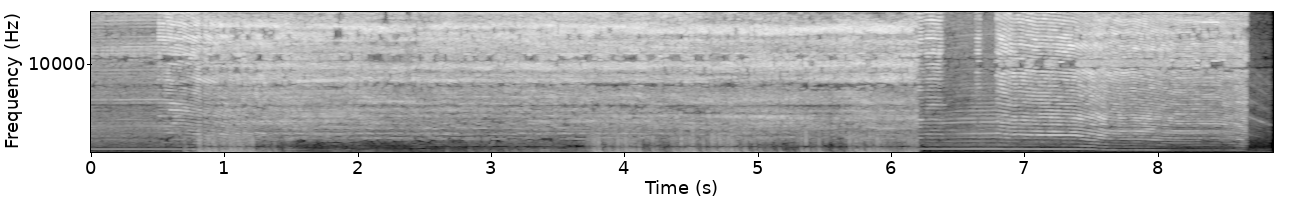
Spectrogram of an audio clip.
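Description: A rotary tool with a thin cutting disc bites through thin metal, producing a loud, high grinding whine that rises and falls as the disc cuts along a line, then winds down after the spin-up.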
